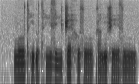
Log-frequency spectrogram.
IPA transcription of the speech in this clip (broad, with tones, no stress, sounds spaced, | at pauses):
β oː˦ tʰ ĩ˨ ɗ ʊ˨ tʰ iː˦ z iː˦ t͡ʃ ɛ˦ h ʊ˨ s oː˨ k a˦˨ n ũ˦ ʃ eː˨ z uː˦˨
